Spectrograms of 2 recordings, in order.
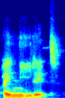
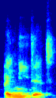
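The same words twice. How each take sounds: First: "I need it" with the D flapped like an R; American "I need it", D softened into an R tap. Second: "I need it" keeping the D hard; British-style "need it" with a proper D; British true D. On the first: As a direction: say "need it" as "nee-rit". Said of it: "e não". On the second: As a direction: say "I need it" without flapping the D. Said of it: "pronuncia como um D mesmo". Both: Shown as a demonstration.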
